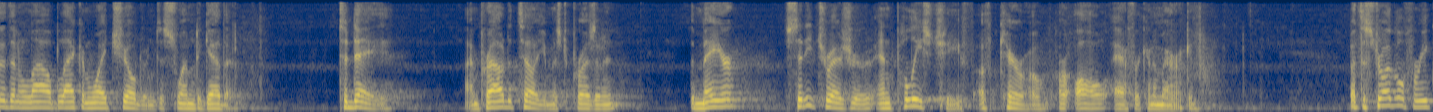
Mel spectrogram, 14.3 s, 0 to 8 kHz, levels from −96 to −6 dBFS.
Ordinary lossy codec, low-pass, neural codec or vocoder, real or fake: MP3, 64 kbps; 7.2 kHz; codec, 16 kHz, 4 kbps, X-Codec, WavLM features, trained on Multilingual LibriSpeech; fake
